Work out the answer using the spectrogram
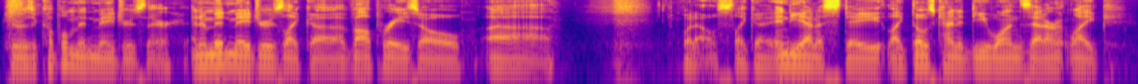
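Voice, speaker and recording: A young man with a very low voice tells his baseball story in a loose, profane, animated way. The sound is dry and close, with no room around it. He jumps into the other people's voices as he goes. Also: brisk, creaky, dry recording. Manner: animated, swears freely, acts out quoted voices. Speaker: guest, baseball player. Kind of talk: casual storytelling chat.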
